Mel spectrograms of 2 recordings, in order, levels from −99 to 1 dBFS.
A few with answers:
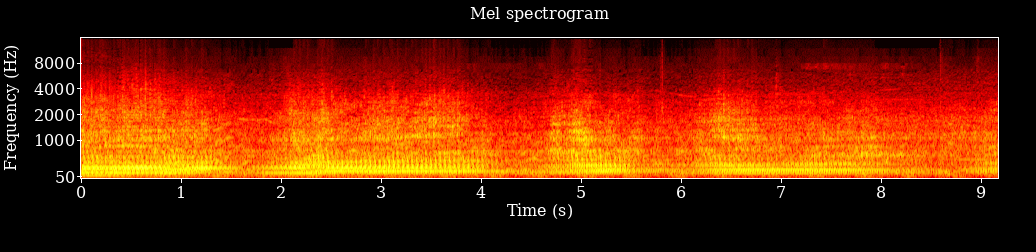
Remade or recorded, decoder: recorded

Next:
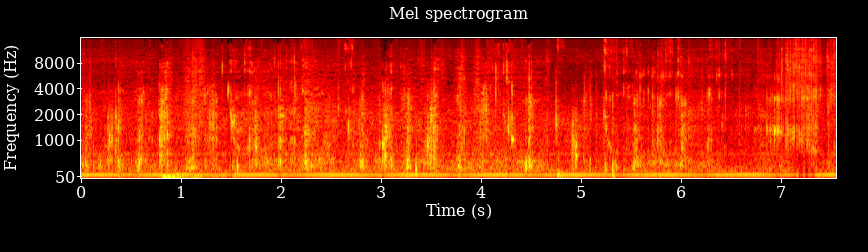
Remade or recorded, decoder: recorded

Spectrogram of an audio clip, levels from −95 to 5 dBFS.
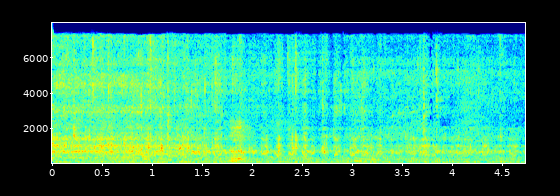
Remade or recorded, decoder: remade, vocoder, Vocos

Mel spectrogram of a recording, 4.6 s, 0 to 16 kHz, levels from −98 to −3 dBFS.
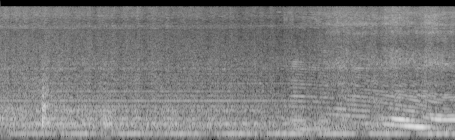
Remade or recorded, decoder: recorded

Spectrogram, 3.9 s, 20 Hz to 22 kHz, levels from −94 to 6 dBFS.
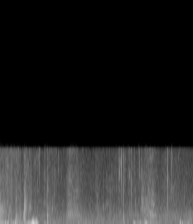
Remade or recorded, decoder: recorded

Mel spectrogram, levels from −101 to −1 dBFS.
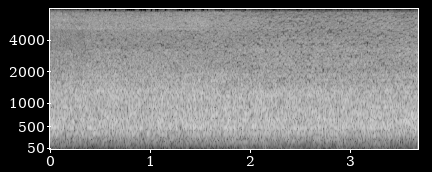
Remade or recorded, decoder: recorded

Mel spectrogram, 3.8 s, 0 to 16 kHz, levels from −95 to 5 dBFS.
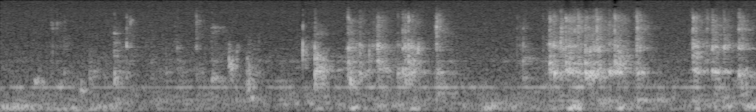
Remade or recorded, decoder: recorded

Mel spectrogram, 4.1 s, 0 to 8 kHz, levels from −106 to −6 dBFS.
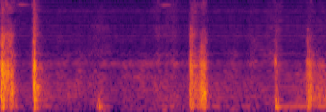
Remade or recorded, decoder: remade, vocoder, HiFi-GAN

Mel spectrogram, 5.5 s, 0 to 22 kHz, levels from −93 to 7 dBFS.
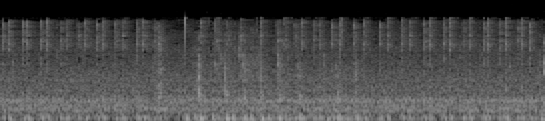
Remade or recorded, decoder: remade, vocoder, BigVGAN v2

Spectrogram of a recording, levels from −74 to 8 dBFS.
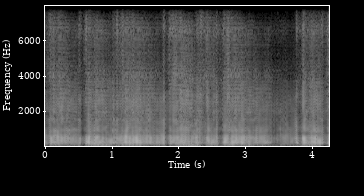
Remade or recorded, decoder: remade, vocoder, Vocos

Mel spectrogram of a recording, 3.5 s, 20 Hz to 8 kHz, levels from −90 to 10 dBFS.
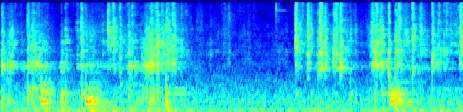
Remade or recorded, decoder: recorded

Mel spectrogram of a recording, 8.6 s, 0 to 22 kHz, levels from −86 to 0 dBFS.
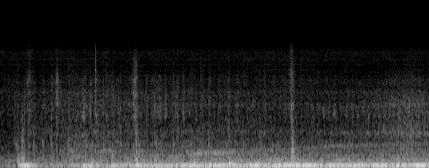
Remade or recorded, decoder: remade, codec, DAC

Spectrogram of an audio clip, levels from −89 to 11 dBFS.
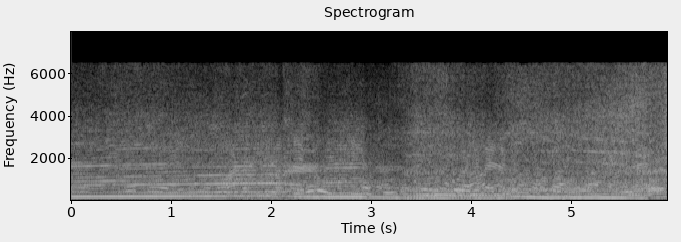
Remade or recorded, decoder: recorded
